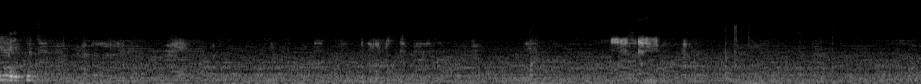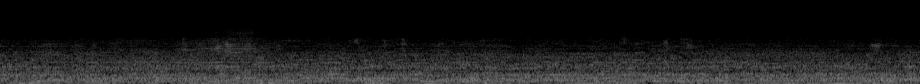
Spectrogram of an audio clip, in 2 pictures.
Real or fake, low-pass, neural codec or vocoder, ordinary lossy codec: fake; 9.9 kHz; codec, 44.1 kHz, 2.6 kbps, SNAC; MP3, 64 kbps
